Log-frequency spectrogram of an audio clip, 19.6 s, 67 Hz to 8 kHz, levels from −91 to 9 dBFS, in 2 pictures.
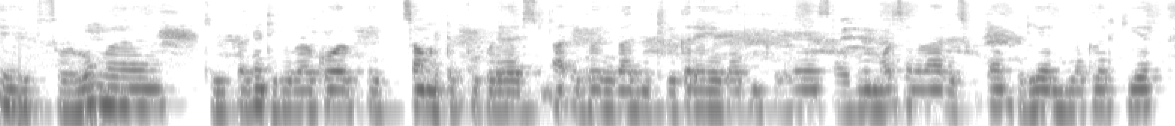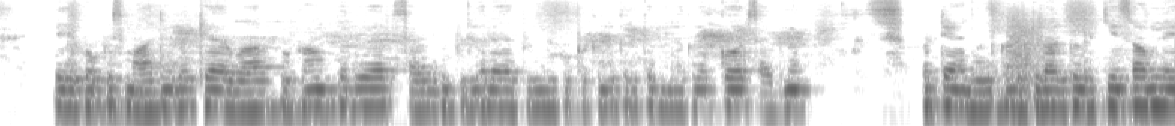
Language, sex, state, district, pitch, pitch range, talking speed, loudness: Rajasthani, male, Rajasthan, Nagaur, 135 Hz, 130-135 Hz, 155 wpm, -44 LUFS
